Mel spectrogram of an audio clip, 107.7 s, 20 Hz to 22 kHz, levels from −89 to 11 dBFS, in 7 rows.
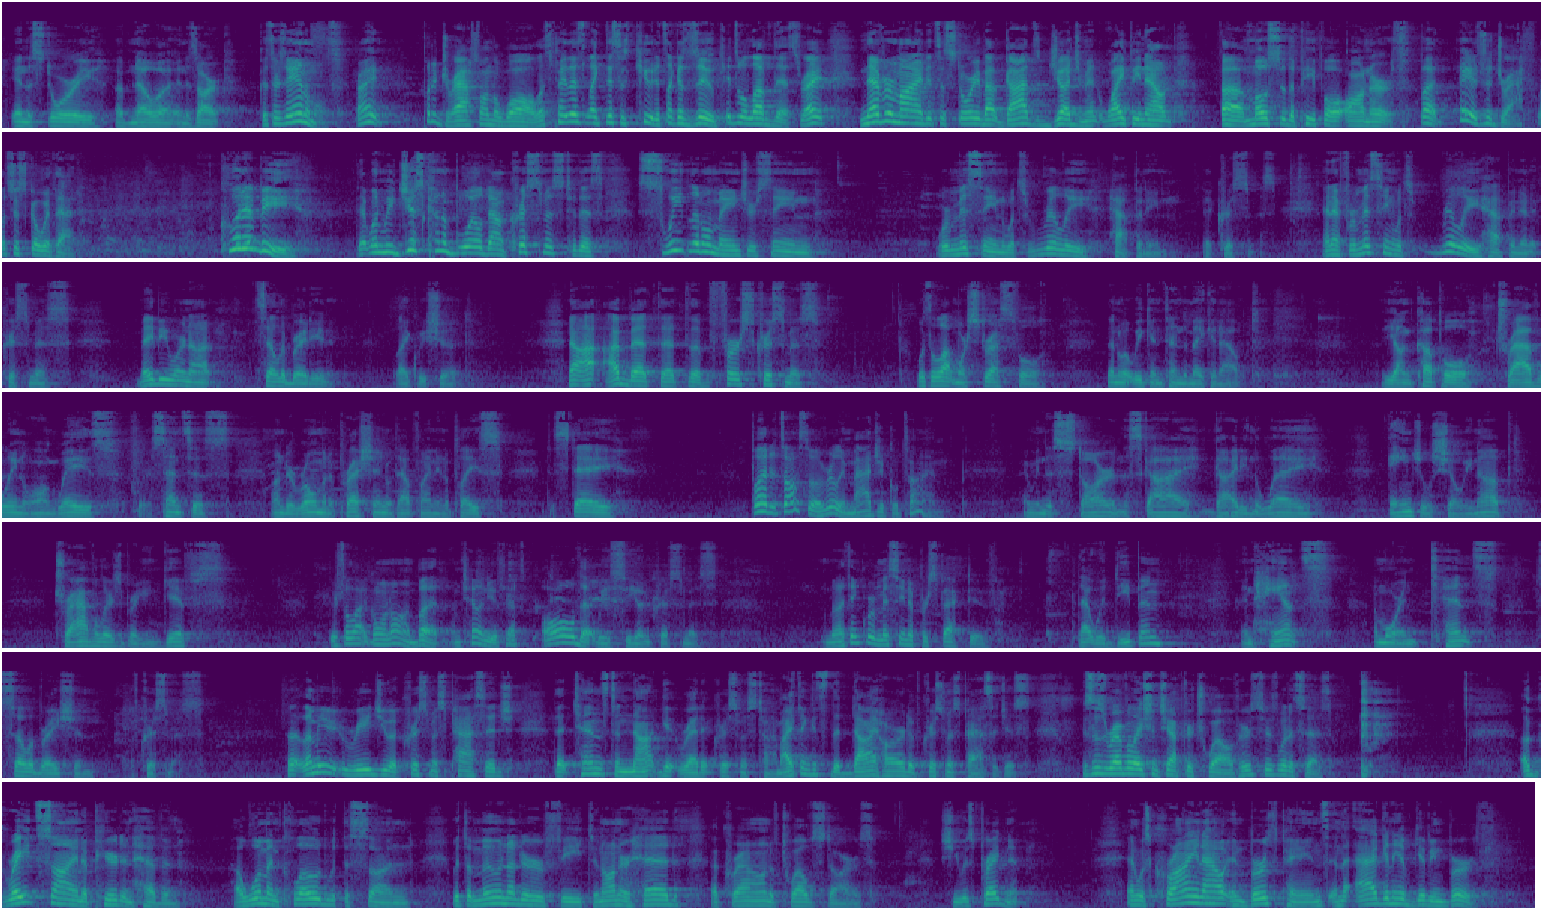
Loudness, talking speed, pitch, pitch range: -34 LUFS, 155 wpm, 135 Hz, 105-175 Hz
